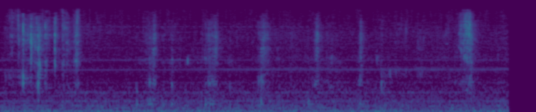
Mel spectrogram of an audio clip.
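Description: Biting into and chewing a whole fresh Gator Jigsaw hot pepper pod, with crisp crunches about every half second. The sound cuts off suddenly near the end.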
